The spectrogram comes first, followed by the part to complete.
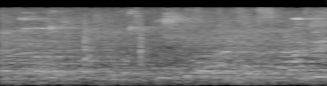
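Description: Indistinct voices and chatter in a large gym hall, with a couple of short knocks about halfway through.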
